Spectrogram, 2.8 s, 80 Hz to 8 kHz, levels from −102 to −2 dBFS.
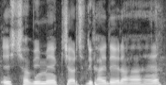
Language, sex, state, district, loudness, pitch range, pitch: Hindi, male, Assam, Kamrup Metropolitan, -15 LUFS, 125-140 Hz, 130 Hz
